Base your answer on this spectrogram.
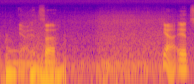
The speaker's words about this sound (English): At some point, it starts raining, and you can hear the echo of raindrops on the steel roof of the building, and see them.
